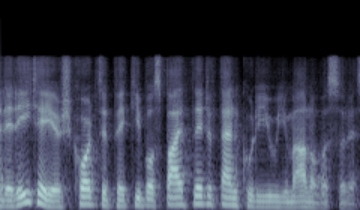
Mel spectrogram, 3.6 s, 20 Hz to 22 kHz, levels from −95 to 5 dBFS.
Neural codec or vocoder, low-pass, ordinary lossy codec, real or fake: codec, 16 kHz, 0.2 kbps, FocalCodec; 7.2 kHz; MP3, 96 kbps; fake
